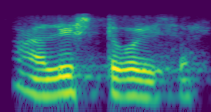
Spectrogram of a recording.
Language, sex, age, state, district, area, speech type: Kannada, male, 18-30, Karnataka, Bagalkot, rural, conversation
